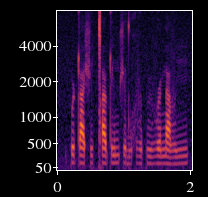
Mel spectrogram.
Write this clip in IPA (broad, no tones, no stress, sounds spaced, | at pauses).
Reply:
p ʏ ʈ a ʃ i ǀ a ʈ i m ʃ ɪ d̪ u x v ɪ p ʉ v ə˞ n a v i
